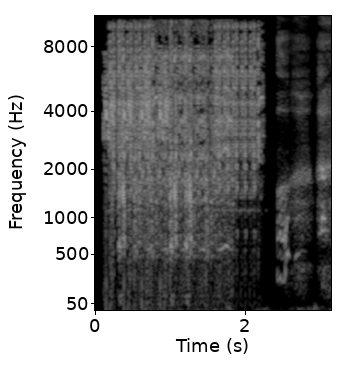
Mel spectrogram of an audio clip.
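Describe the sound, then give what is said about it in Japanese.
A dense, overlapping barrage of camera shutter clicks from many cameras surrounding a person at a cosplay event, rapid and continuous for about two seconds, then a brief pause followed by a few scattered clicks. “たくさんのカメラに囲まれて聞くシャッター音、正直快感です。”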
